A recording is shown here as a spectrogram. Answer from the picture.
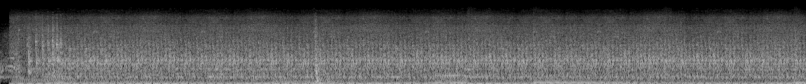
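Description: A motor running steadily for the model tractor, with a low rumble that grows stronger about five seconds in.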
